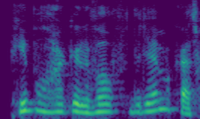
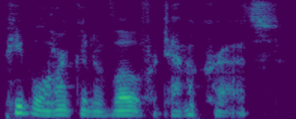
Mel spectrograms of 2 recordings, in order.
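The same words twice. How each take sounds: First: Said in the usual way. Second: Much lower and softer, a hushed mock-frightened pundit; mock scared. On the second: Imitating a scared leftist pundit, hushed and mock-frightened. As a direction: whisper it like a stunned talking head. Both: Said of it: "flabbergasted and almost scared".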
